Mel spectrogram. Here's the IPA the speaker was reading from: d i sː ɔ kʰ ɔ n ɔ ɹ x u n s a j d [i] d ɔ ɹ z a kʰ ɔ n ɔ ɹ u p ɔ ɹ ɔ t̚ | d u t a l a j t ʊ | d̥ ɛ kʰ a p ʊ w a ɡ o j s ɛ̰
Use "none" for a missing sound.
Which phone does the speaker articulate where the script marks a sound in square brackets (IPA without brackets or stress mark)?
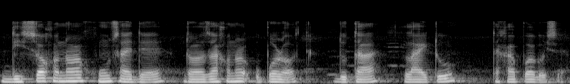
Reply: ɛ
